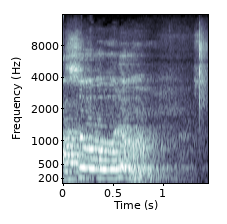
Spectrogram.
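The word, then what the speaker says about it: رسوله: Yang benar begini, bidomil lam, dengan lamnya di dhamma. Faqala al-a'rabi, kemudian orang Arab itu mengatakan, wa ana wallahu abra'u mimma bari'allahu wa rasuluhu minhu.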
